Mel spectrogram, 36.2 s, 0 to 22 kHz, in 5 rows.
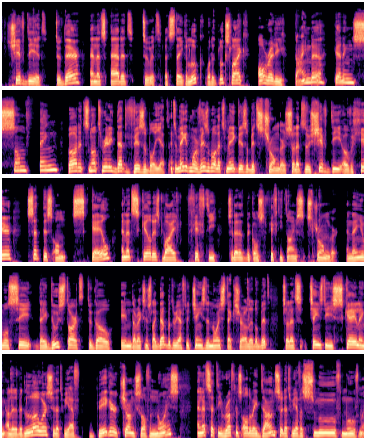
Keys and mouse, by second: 0.0 shift+d, 0.6 click, 1.1 click, 1.6 middle click, 1.9 click, 2.1-2.8 drag, 4.1 click, 4.8 space, 8.7 middle click, 10.5 click, 10.6 g, 10.6 space, 10.7 click, 11.2 middle click, 12.5 click, 13.5 shift+d, 14.0 click, 15.0 click, 15.4-16.3 drag, 17.2-18.2 drag, 20.1 click, 20.7 space, 25.2 middle click, 26.7 space, 27.3 middle click, 28.9 click, 33.5 click.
